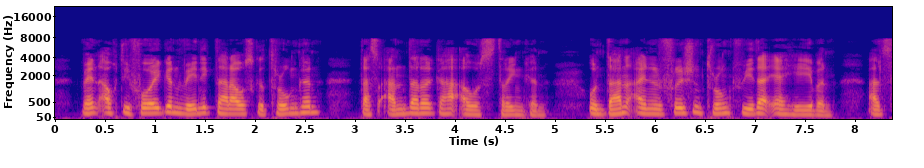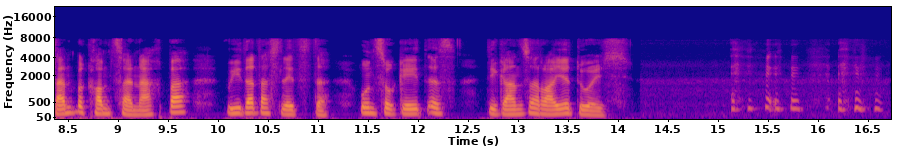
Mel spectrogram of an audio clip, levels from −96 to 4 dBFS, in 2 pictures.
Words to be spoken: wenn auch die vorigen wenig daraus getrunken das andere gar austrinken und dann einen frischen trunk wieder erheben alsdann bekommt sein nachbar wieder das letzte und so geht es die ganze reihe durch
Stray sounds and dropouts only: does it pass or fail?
fail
